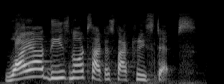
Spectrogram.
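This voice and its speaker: A woman news anchor with a high voice questions her guest on live TV. She presses firmly, rephrasing questions until she gets an answer, in a formal, articulate delivery. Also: expressive, brisk, fairly bright tone. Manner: persistent, pointed questioning.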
